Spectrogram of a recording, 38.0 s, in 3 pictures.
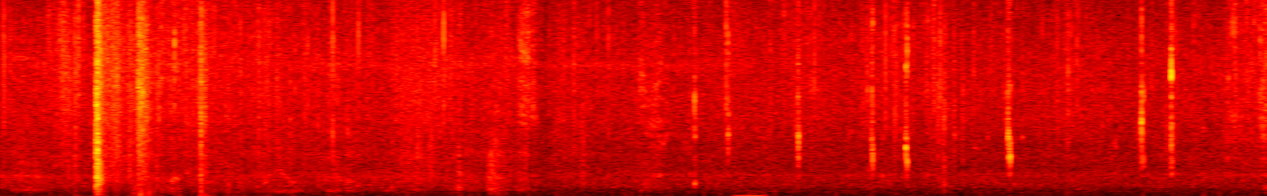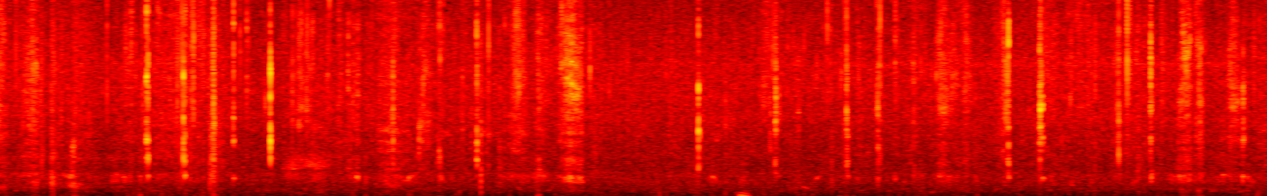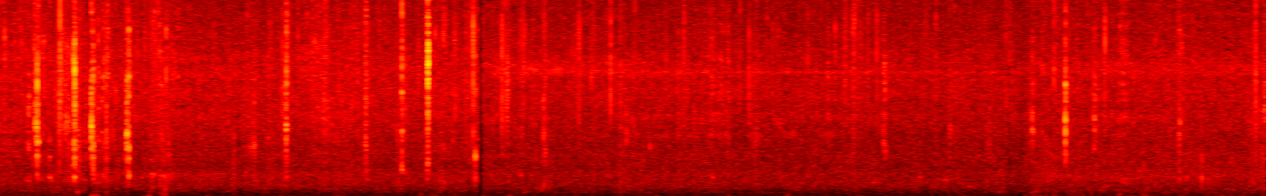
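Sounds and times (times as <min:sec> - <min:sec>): chewing with wet clicks: 0:05.7 - 0:18.7, 0:19.4 - 0:38.0
lip smacks: 0:06.4 - 0:10.4.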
